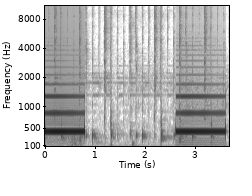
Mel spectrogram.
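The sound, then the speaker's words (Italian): A telephone ringback tone as a call is placed: two long, steady beeps, each lasting about a second, separated by a pause of about two seconds that holds faint clicks and rustles. “Faccio una chiamata, un po' che non chiamo più qualcuno,”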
